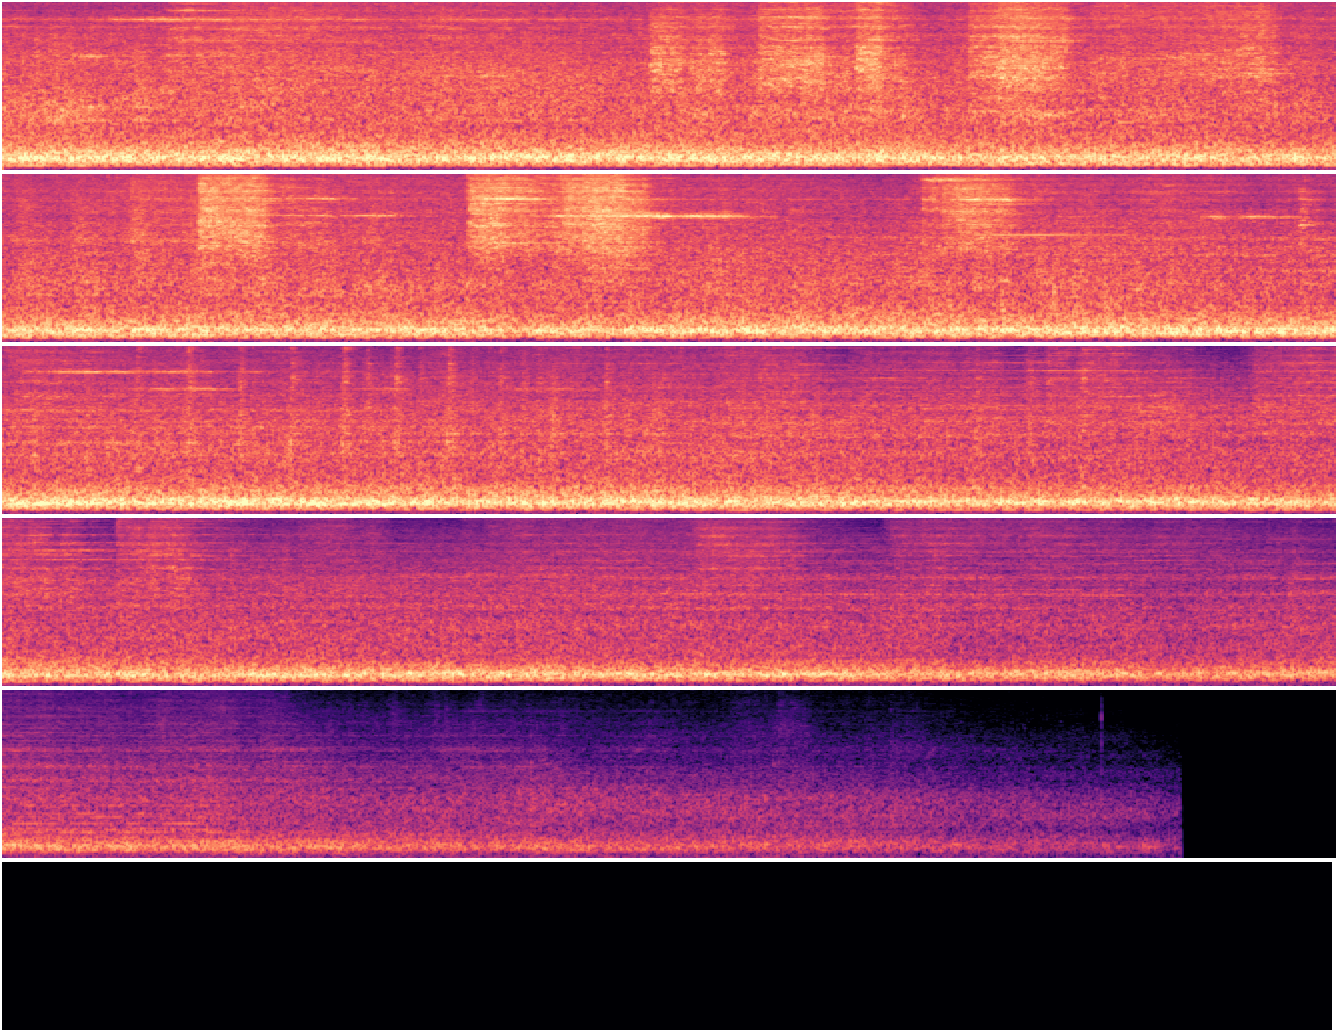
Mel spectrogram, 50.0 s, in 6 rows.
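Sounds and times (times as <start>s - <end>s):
high-pitched wheel squeals: 0.0s - 6.8s, 9.6s - 13.2s, 14.1s - 19.3s
train wheels rumbling on rails: 0.0s - 40.7s.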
